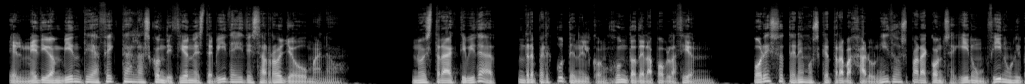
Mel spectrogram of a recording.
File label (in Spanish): voz masculina grave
